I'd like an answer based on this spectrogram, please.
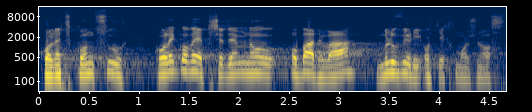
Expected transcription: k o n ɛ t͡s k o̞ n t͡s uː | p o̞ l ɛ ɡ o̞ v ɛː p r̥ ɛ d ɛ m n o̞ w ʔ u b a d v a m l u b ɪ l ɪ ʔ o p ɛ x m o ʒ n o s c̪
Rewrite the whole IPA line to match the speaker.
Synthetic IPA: k o n ɛ t͡s k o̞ n t͡s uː | k o̞ l ɛ ɡ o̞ v ɛː p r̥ ɛ d ɛ m n o̞ w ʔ o b a d v a m l u v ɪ l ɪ ʔ o c ɛ x m o ʒ n o s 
